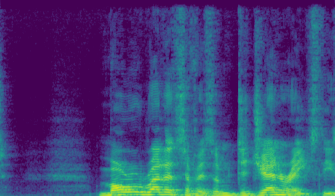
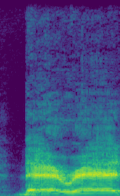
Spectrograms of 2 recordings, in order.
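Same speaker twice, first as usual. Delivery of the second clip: very deep, low, possessed demonic voice; 3 dB louder than usual. Recalling the girl in the bedroom calling out the priest's name, really deep voice. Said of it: "In that really deep voice".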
